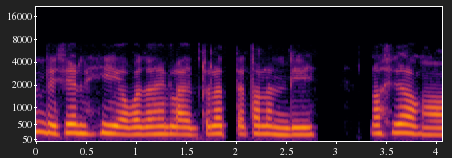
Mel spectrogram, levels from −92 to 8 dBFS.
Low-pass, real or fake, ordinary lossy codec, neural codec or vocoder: 7.2 kHz; fake; Opus, 32 kbps; codec, 16 kHz, 16 kbps, FunCodec, trained on Chinese and English, 50 frames a second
